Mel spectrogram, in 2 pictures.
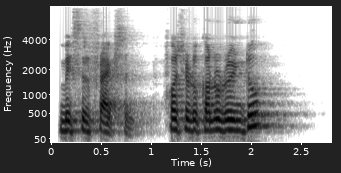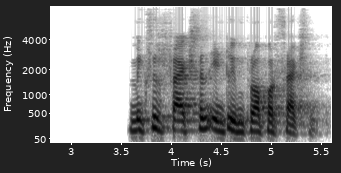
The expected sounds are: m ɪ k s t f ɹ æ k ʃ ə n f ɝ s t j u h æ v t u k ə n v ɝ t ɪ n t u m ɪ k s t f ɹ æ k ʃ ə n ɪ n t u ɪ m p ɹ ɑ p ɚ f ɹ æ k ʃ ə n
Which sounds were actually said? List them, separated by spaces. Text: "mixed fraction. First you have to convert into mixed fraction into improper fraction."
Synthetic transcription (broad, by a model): m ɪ k s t f ɹ æ k ʃ ə n f ɝ s t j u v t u k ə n ɝ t ɪ n t u m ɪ k s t f ɹ æ k ʃ ə n ɪ n t u ɪ m p ɹ ɑ p ɚ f ɹ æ k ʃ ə n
